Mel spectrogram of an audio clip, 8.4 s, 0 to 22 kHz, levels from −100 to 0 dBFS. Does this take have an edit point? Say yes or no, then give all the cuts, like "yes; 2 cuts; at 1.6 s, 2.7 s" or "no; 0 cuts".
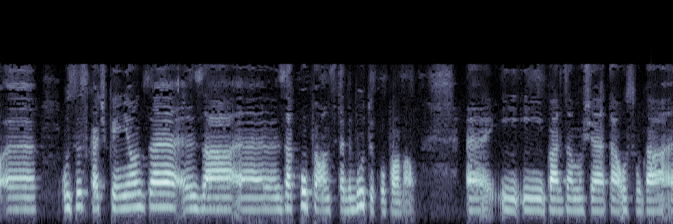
no; 0 cuts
